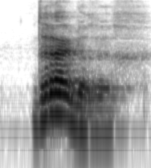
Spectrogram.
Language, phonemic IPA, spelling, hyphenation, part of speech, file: Dutch, /ˈdrœy̯.lə.rəx/, druilerig, drui‧le‧rig, adjective, Nl-druilerig.ogg
- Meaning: 1. drizzling; mizzling 2. drowsy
